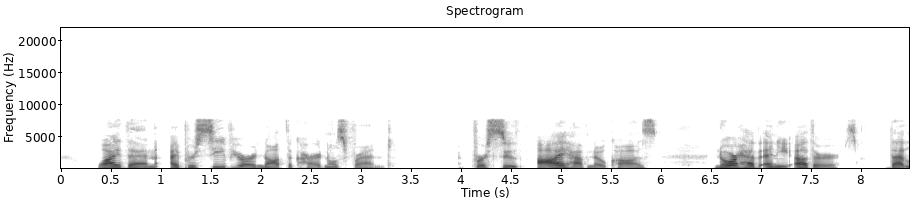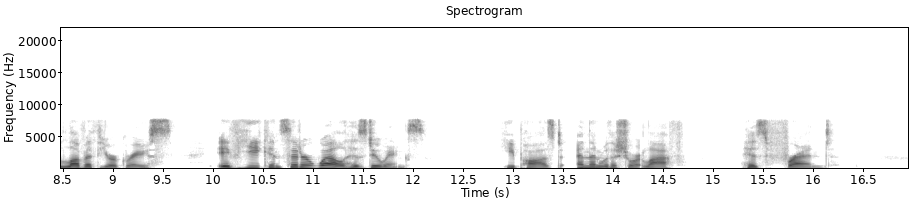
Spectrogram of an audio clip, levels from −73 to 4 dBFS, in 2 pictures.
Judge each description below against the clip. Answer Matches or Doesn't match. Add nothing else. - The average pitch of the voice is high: Matches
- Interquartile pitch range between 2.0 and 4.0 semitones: Doesn't match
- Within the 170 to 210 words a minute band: Doesn't match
